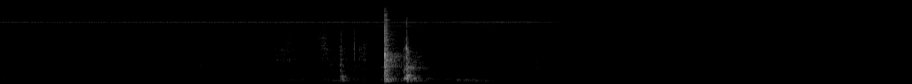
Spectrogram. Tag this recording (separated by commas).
planing timber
